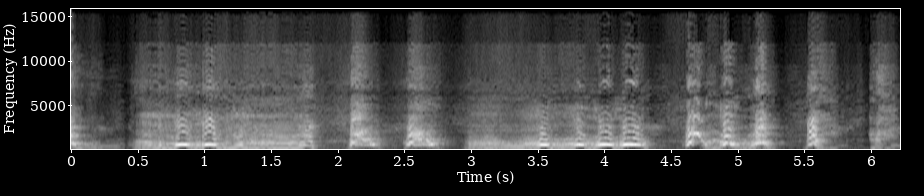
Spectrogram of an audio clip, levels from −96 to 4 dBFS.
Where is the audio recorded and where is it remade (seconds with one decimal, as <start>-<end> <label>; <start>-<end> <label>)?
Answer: 0.0-0.5 recorded; 0.5-3.8 remade; 3.8-6.2 recorded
